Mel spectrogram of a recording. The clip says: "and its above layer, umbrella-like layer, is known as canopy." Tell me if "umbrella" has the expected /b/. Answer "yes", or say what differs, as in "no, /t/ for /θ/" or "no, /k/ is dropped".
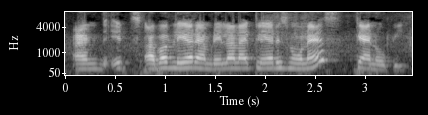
no, /b/ is dropped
